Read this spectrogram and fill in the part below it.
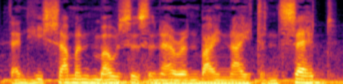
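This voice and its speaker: A man narrating dramatized scripture in a solemn, measured storytelling manner. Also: lowish voice, level tone, over music.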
